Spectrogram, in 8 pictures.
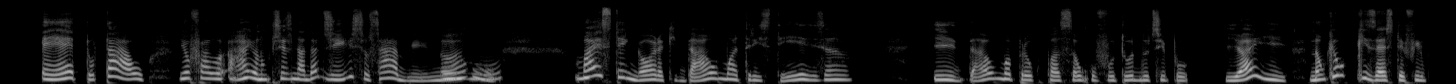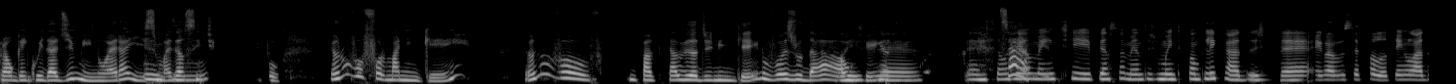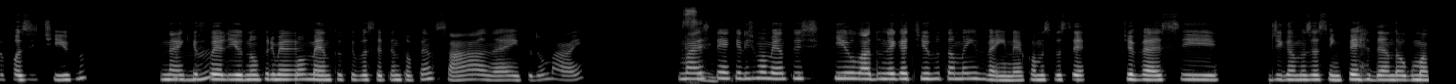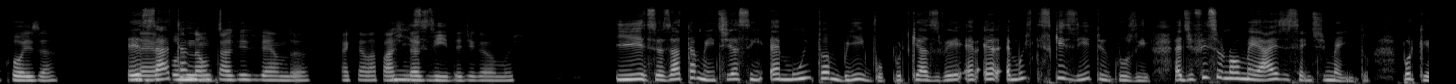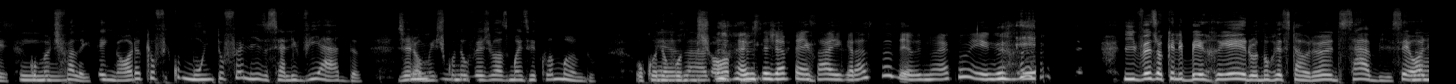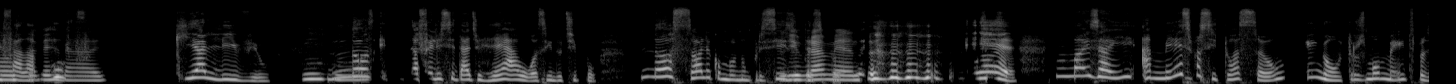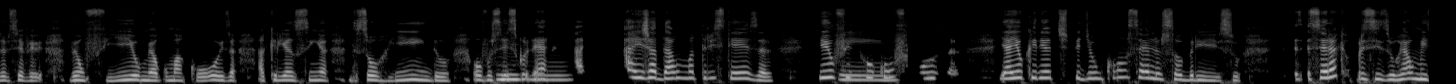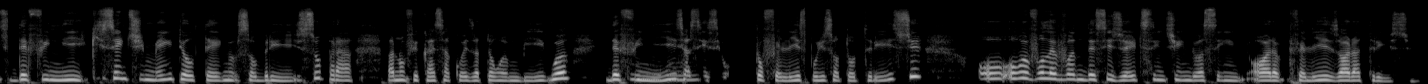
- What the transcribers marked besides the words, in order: other background noise; tapping; chuckle; laugh
- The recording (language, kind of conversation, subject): Portuguese, advice, Como posso identificar e nomear sentimentos ambíguos e mistos que surgem em mim?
